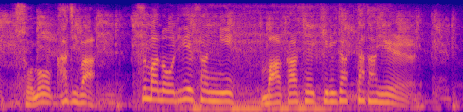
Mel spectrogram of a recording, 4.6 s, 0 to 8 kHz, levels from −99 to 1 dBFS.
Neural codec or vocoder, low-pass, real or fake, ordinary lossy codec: codec, 16 kHz, 16 kbps, FunCodec, trained on Chinese and English, 50 frames a second; 7.2 kHz; fake; none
